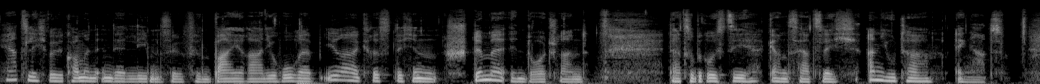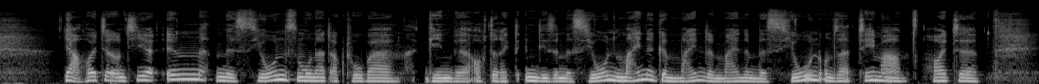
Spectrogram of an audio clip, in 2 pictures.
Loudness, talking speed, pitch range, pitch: -25 LUFS, 120 wpm, 140-170 Hz, 150 Hz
